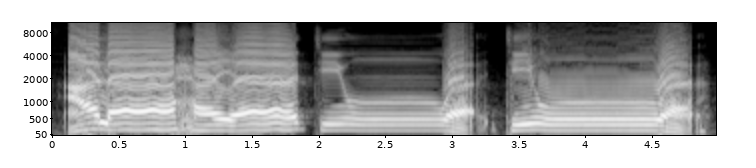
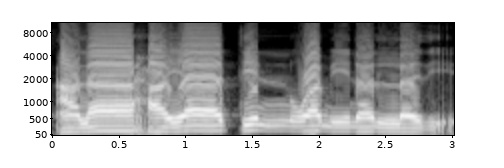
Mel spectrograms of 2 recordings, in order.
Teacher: Cara membacanya yaitu memasukkan tanwin ini kepada huruf waw, karena idgham itu artinya memasukkan. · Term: idgham bi gunnah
